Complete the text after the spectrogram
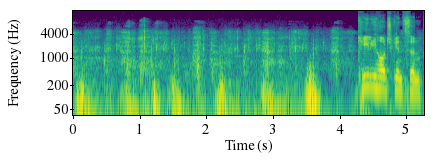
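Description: Running footsteps slap steadily on a paved road.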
